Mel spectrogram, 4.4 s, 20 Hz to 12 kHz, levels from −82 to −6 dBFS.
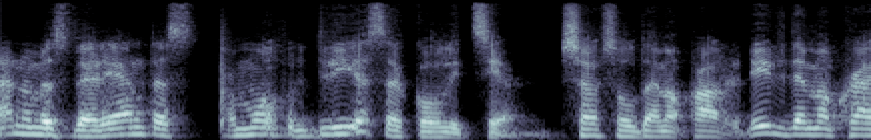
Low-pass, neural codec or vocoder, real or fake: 10.8 kHz; codec, 16 kHz in and 24 kHz out, 0.4 kbps, LongCat-Audio-Codec, fine tuned four codebook decoder; fake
